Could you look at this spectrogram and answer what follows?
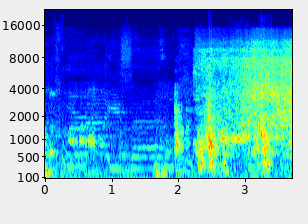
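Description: Water goes into a pan with ginger paste for a Bengali bhetki fish curry. Musical tones are heard first, then a loud rushing splash and bubbling hiss builds and holds to the end.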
